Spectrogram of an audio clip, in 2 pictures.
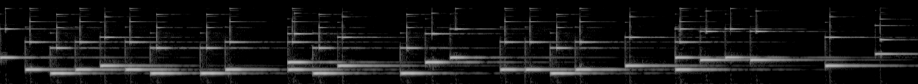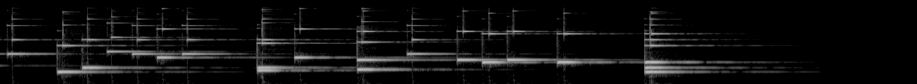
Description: Unknown Artist - Untitled music box melody
Hey! It looks like this melody can be played offline on a 20 note paper strip music box!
